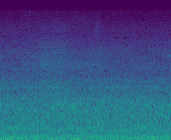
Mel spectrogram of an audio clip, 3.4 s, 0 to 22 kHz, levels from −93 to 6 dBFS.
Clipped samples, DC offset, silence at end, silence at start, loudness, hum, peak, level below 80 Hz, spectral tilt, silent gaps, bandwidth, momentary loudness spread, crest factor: under 0.1%; under 0.1%; 0 s; 0 s; -36 LUFS; none; -22 dBFS; -38 dBFS; -6 dB/octave; none; 16 kHz; 1 LU; 12 dB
